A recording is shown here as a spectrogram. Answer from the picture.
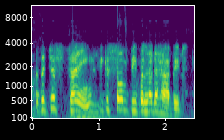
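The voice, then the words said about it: Pakistani-accented English. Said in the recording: “I'm detecting an accent... I'm from Pakistan.”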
